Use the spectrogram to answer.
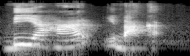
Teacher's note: E ela vai ter o som de B. Ela não tem o som de V, ela tem o som de B.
